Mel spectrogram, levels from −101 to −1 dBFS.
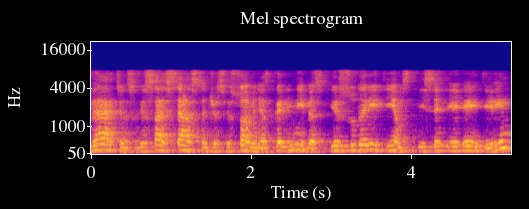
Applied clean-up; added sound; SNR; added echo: none; none; none; reverberation time 0.5 s.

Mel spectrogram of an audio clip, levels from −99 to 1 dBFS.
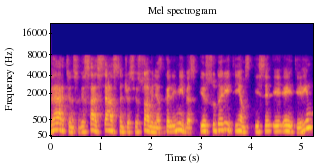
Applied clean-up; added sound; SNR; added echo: none; none; none; none.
